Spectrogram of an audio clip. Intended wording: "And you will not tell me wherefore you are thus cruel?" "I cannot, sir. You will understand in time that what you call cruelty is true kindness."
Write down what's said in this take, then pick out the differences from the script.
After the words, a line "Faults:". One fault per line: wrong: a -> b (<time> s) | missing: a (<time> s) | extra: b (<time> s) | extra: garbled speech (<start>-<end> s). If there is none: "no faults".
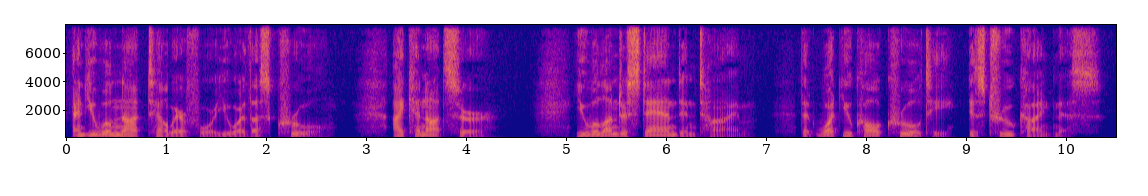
"And you will not tell wherefore you are thus cruel?" "I cannot, sir. You will understand in time that what you call cruelty is true kindness."
Faults:
missing: me (1.0 s)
